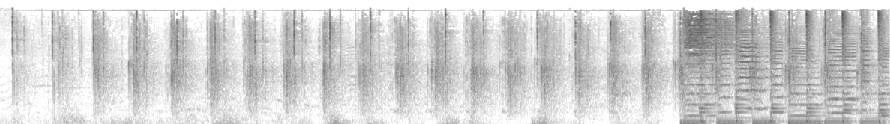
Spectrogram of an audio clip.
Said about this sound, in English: Let's all start clapping like this.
